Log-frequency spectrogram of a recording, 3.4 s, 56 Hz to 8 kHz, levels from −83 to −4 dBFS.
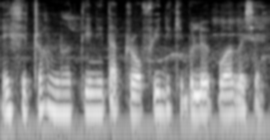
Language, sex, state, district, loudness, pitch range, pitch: Assamese, male, Assam, Sonitpur, -16 LUFS, 135-150 Hz, 145 Hz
